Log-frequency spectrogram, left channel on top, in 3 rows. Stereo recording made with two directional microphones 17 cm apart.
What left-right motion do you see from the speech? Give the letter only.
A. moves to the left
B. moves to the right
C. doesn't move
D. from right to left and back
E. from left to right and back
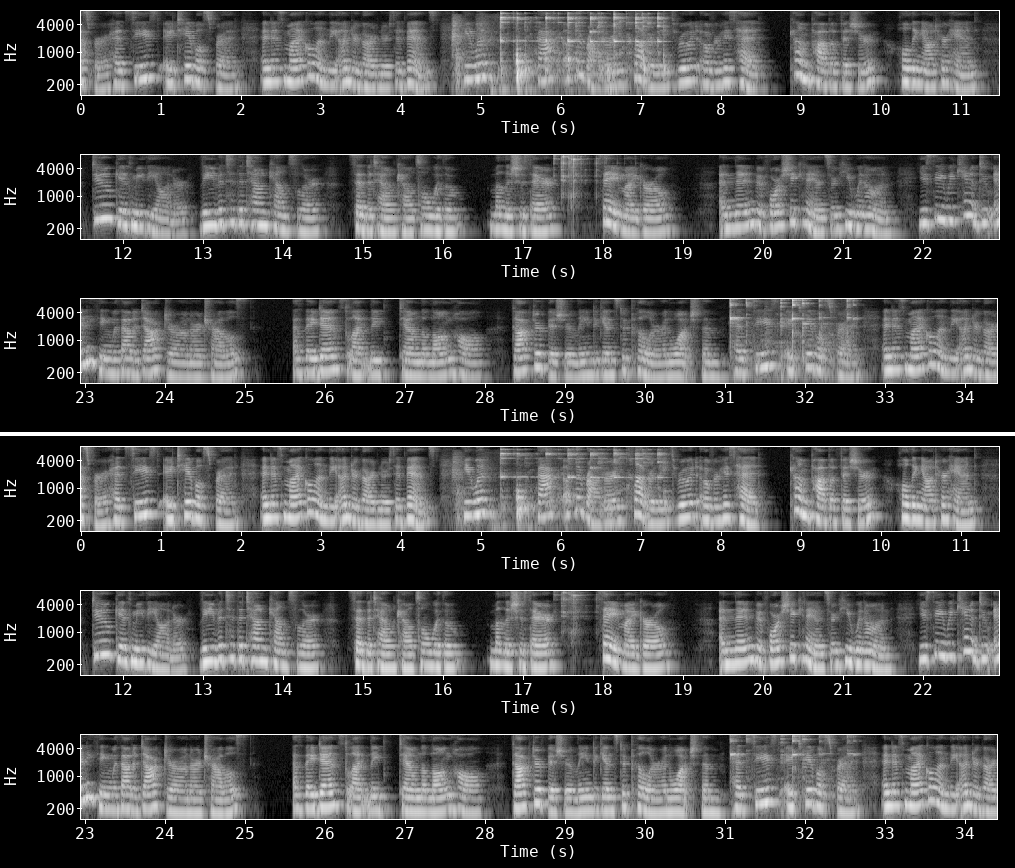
C.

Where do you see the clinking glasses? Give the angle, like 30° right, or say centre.
50° left.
